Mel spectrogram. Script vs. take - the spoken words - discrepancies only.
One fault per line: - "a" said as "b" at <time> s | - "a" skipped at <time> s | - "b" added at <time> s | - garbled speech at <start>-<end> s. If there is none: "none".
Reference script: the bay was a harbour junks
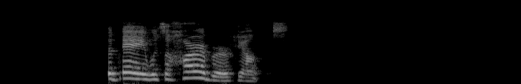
none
